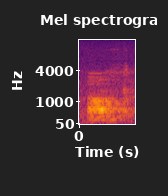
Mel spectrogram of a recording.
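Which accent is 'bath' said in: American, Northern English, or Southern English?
Southern English. The vowel is long and open, like 'ah'. "my own pronunciation is with an R kind of vowel"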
